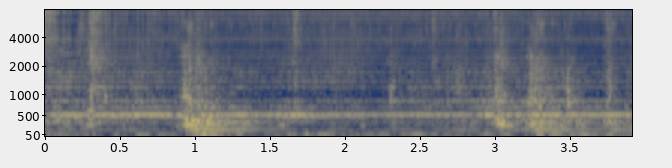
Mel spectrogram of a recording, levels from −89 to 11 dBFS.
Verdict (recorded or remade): remade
